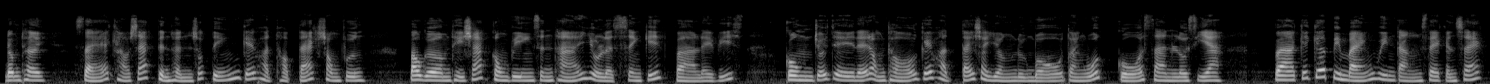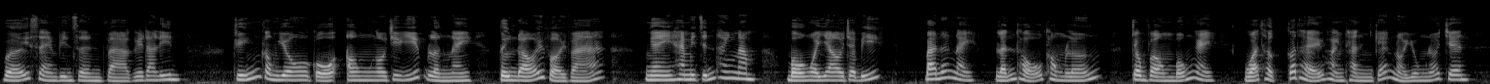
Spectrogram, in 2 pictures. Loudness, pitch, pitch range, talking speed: -25 LUFS, 195 Hz, 180-230 Hz, 215 wpm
